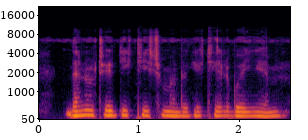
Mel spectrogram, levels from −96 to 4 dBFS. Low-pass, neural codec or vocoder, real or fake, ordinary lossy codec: 10.8 kHz; codec, 24 kHz, 0.9 kbps, WavTokenizer, medium speech release version 1; fake; none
